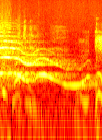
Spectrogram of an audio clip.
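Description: Snake charmer's pipe (magudi) playing: a held drone note under a reedy melody note that slides down and settles on a lower pitch.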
